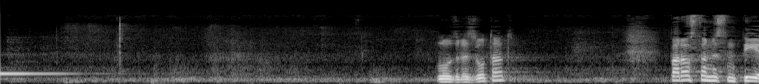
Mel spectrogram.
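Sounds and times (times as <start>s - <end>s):
parliamentary voting bell electronic signal tone: 0.0s - 0.8s
quiet room hum: 0.0s - 7.5s
speech: 4.4s - 5.2s, 6.7s - 7.5s.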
